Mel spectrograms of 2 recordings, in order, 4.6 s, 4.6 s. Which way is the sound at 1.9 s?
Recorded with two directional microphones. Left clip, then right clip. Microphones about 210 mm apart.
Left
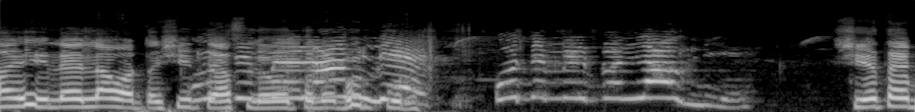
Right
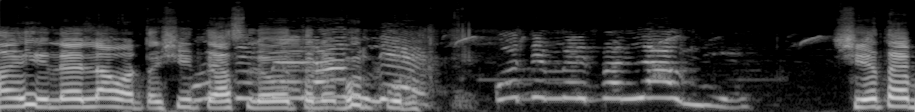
30° left (ahead or behind).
